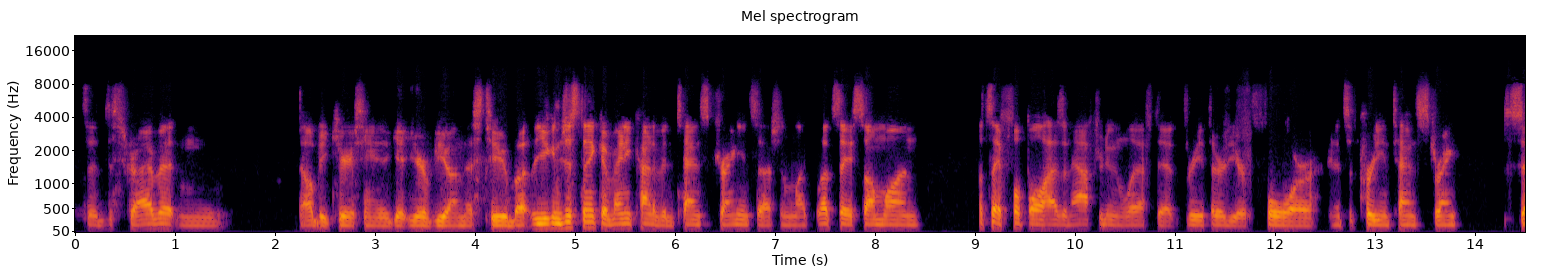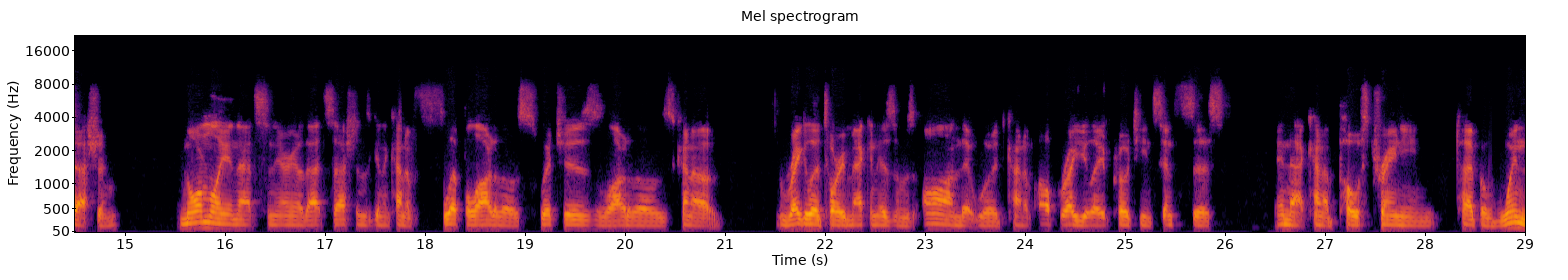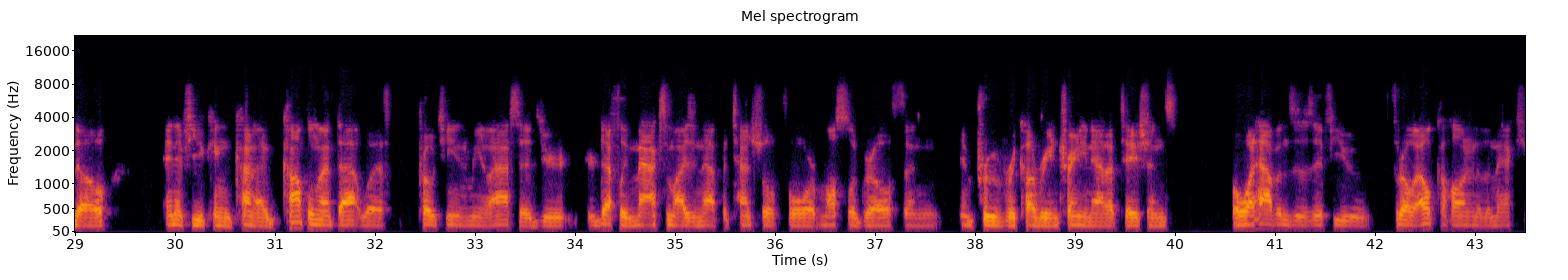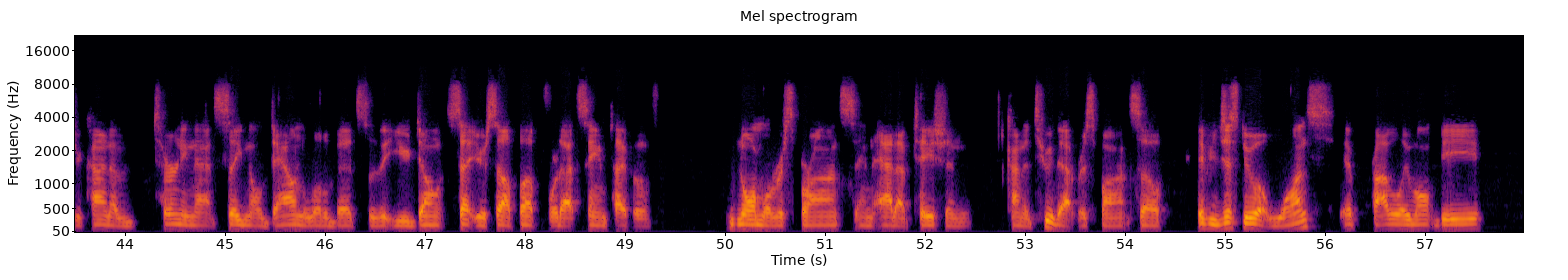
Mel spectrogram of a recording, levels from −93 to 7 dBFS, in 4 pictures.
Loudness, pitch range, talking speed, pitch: -24 LUFS, 80-90 Hz, 175 wpm, 85 Hz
